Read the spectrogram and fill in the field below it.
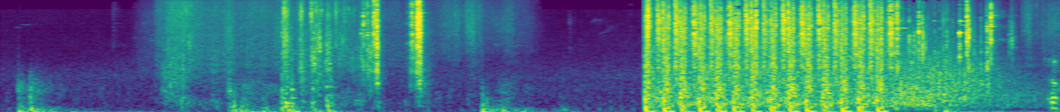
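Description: Gunfire in the survival game Rust during a solo ship raid: scattered single shots and short bursts first, then a long, loud, fast automatic burst at close range that runs to the end with no talk over it.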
